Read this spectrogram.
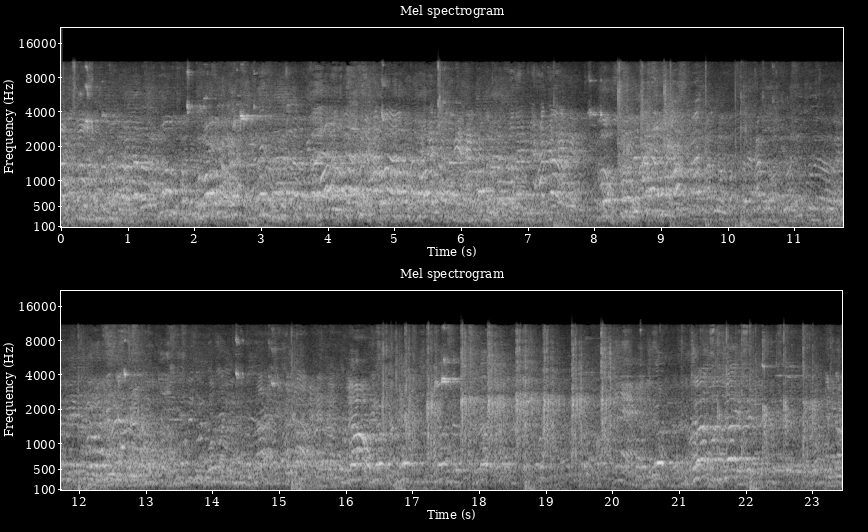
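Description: Sneakers squeak on a hard court floor.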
